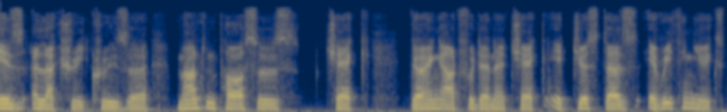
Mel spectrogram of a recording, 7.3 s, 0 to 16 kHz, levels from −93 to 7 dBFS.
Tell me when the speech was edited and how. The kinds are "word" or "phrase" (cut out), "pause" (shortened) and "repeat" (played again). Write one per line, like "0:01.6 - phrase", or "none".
none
